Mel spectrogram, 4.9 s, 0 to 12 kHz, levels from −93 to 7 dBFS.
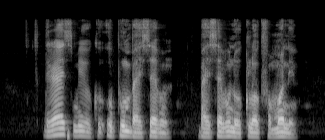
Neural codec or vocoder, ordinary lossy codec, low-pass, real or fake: none; none; 7.2 kHz; real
